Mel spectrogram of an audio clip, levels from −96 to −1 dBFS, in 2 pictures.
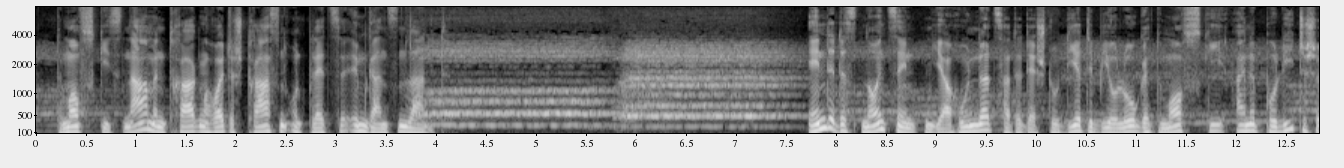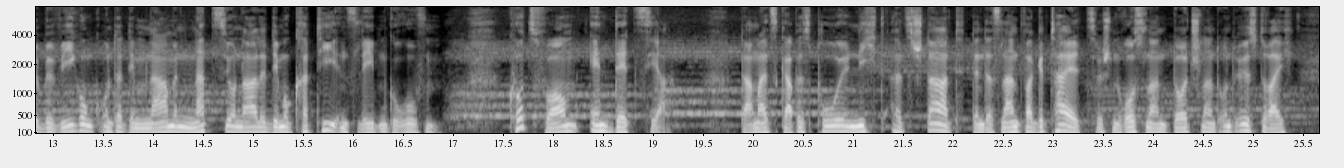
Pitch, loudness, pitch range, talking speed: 125 Hz, -20 LUFS, 110-170 Hz, 115 wpm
